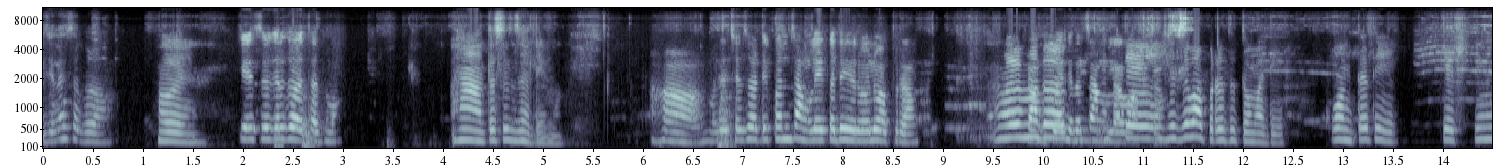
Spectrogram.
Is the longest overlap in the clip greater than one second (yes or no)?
no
